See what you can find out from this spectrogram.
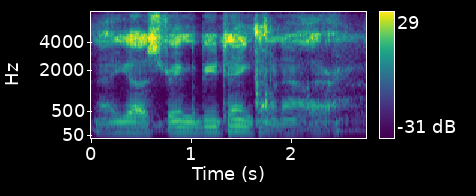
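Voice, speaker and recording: A man with a deep voice chatting casually and in a folksy, colloquial way as he hosts a hands-on demonstration of lighter repair. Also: steady tone, a little fast, noisy background. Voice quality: gravelly. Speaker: host of a lighter repair livestream.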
